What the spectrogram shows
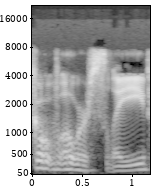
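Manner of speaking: put-on cheeky, sassy little delivery. Retelling a scene where a character lowers his hand: imitating a sassy character. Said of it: "Man, that's sassy".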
